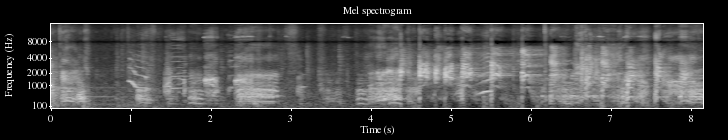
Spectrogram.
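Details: Emma's corgi pups roughhousing together: high, sliding yips and squeals mixed with noisy growling bursts, rapid and irregular, roughly three sounds a second.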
